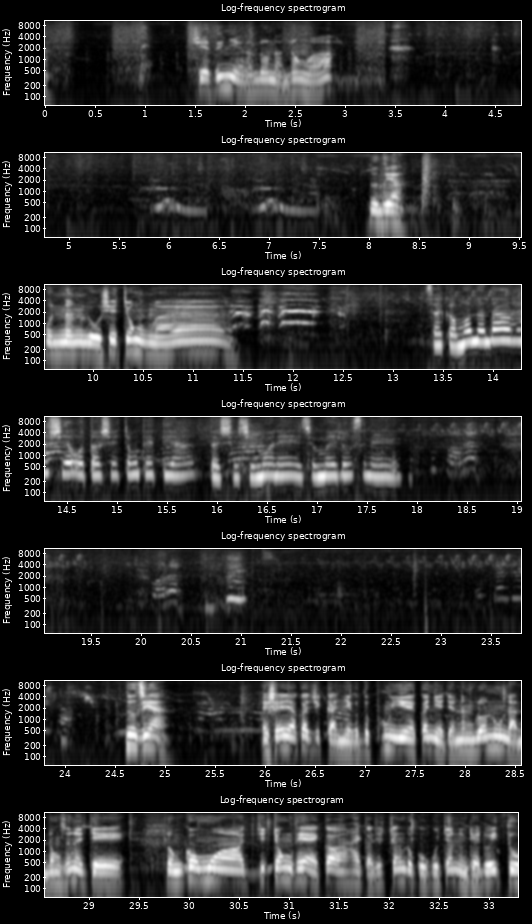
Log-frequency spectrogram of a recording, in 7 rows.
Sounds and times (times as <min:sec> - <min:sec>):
Crowing, cock-a-doodle-doo: 0:11.3 - 0:12.6.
